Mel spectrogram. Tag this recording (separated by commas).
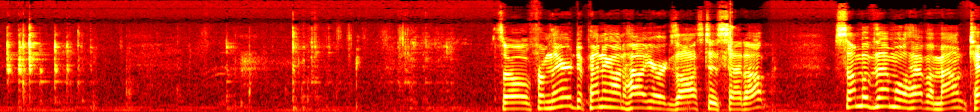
Tools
